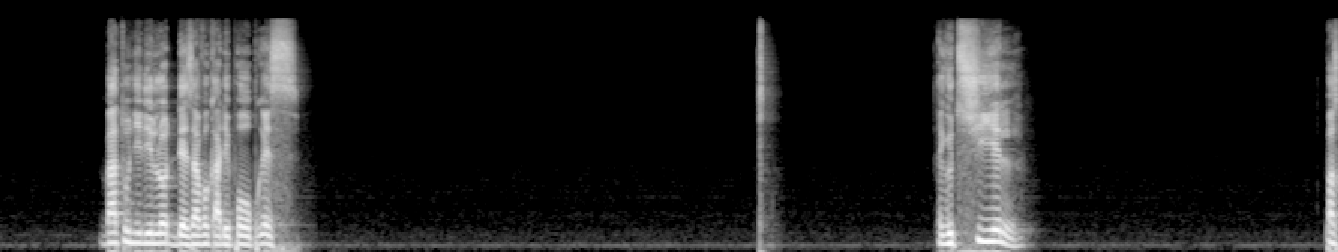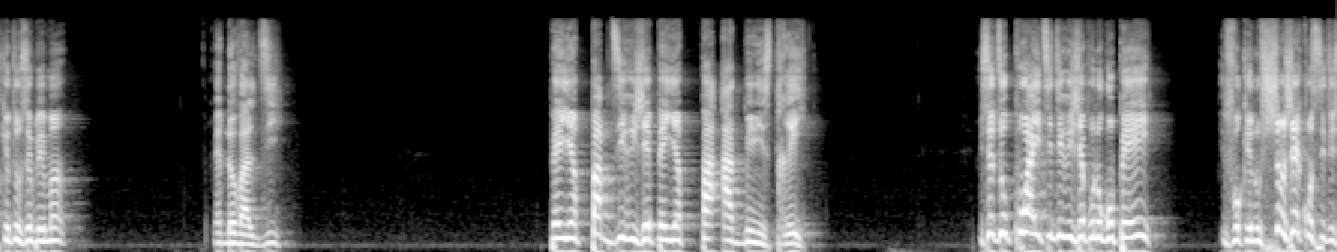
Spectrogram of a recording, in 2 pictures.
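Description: A man speaks with animation into a close microphone, in short bursts separated by silence.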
